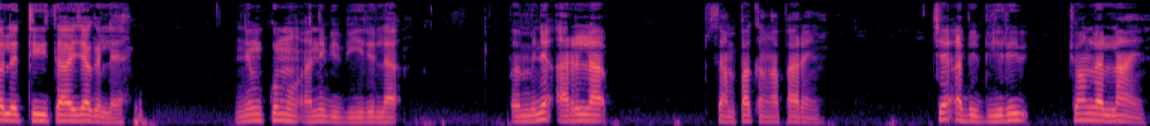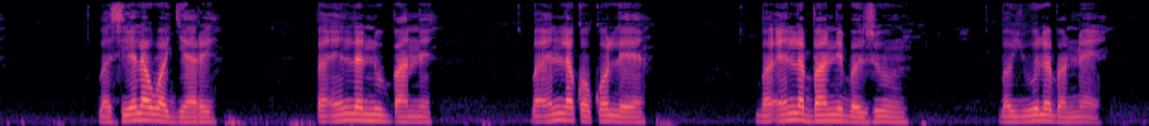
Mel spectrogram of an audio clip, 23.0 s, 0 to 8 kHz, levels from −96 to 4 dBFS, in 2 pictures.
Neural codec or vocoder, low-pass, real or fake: codec, 16 kHz, 16 kbps, FreqCodec, larger model; 7.2 kHz; fake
